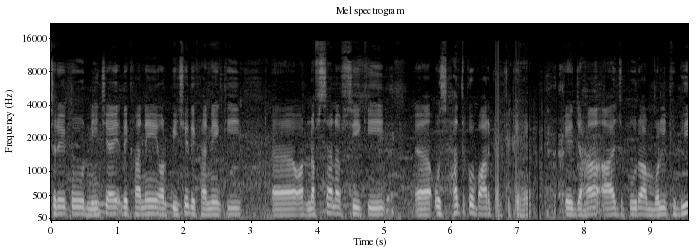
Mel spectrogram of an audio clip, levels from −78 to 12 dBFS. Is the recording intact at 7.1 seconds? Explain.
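No. From 6.62 to 7.66 s, processor overload crackle breaks up the audio: the processor keeps missing its deadlines for buffers of roughly 10 ms, leaving dozens of tiny silent holes. Unlike a single dropout, these come as a dense, gritty burst.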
